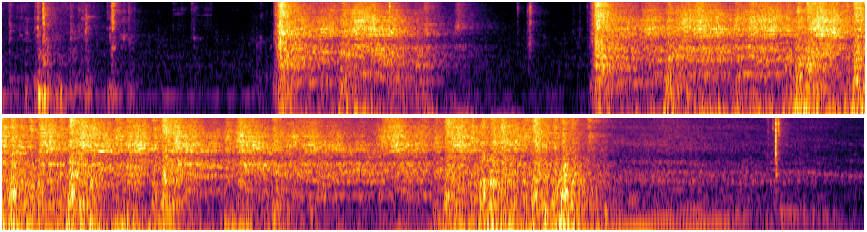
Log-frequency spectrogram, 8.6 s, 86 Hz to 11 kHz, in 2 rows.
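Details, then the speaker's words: Ford Bronco freshly rebuilt engine, first start after correcting timing that was 180 degrees off; cranks twice, catches into an uneven surging run that struggles to settle. Rough running; owner suspects timing too far retarded. "Okay, we're getting there. We're trying, but I think might have my timing a little too far retarded."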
